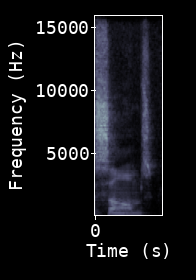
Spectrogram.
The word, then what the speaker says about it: psalms: and just search for psalms it's got a silent p on the beginning so it's actually spelt p s a l m s if you live on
